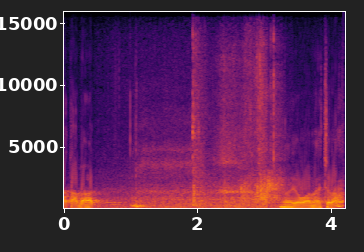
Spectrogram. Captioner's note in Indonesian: menghela nafas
